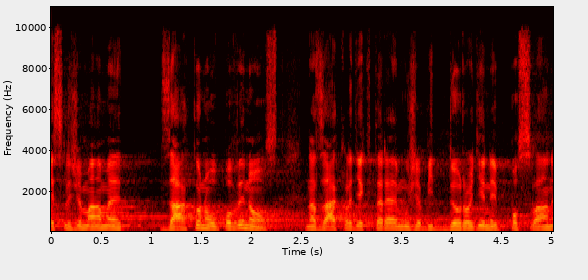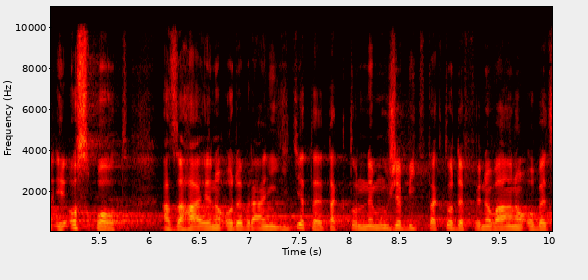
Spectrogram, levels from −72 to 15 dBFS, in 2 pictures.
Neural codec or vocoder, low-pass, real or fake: none; 9.9 kHz; real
